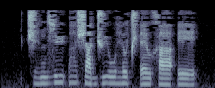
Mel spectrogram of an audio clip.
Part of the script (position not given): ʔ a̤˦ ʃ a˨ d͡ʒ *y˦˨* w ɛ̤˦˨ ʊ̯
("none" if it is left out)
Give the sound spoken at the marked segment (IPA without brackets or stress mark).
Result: y˦˨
